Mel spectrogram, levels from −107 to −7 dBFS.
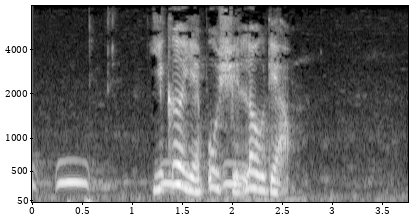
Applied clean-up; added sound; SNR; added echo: none; Bird; 6 dB; none.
